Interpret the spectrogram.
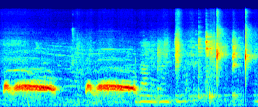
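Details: Spotted dove indoors, its call two steady, mellow, mid-pitched coos of under a second each, separated by a short pause, followed by soft human voices and sharp clicks in a small room.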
